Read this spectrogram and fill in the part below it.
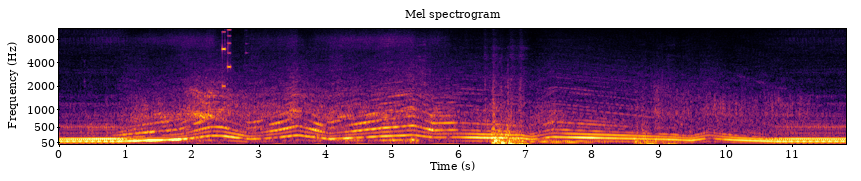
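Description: A sports car engine revs up through the gears.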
